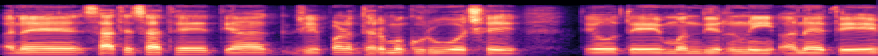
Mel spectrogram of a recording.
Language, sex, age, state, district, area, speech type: Gujarati, male, 30-45, Gujarat, Surat, urban, spontaneous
